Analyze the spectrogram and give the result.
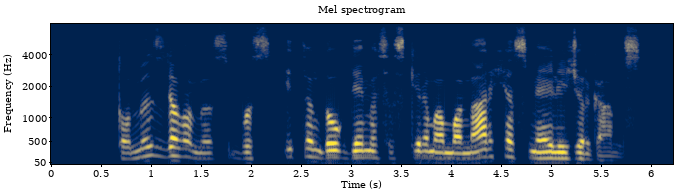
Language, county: Lithuanian, Šiauliai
